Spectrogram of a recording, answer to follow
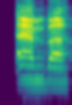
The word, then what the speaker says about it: Amber: Boston Rob and I pronounce Amber the same way. Yeah. Amber. Emba.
